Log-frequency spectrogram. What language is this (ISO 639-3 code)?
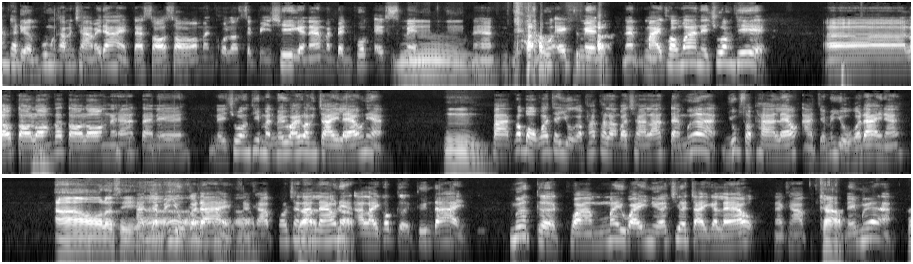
tha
